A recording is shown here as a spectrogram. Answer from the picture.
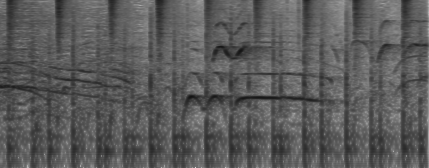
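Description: Street brass band with drums, sousaphone, trumpets and saxophones playing a lively tune. The drums strike about two beats a second under brass lines that slide down in pitch.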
